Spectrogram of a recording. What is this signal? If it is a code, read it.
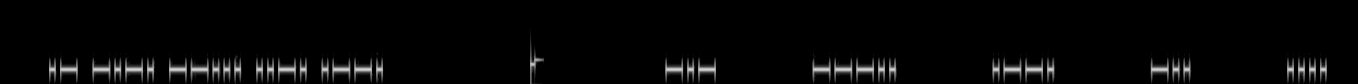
Morse code, heard as a keyed tone, about 22 wpm, spaced as for 11 wpm, 700 Hz. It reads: AC7FP K8PDH
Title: USA Call Signs - 5 Characters - 6x Character Spacing - 22wpm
